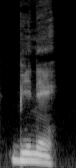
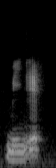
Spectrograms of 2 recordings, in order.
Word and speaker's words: Binet: Then I believe his uh, surname is pronounced Binet. – Binet.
